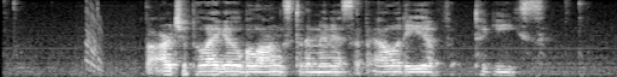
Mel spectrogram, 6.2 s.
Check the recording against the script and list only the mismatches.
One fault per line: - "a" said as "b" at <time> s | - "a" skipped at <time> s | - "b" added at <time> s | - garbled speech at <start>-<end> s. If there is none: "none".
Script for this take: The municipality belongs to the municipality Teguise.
- "municipality" said as "archipelago" at 1.5 s
- "of" added at 4.2 s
